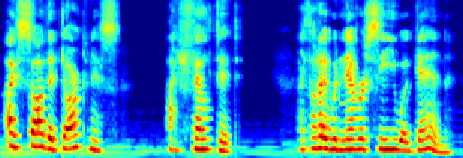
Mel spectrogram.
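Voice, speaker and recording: A man's voice: sits high, slow pace, echoey room, distant mic, faint music behind, pitched above the performer's own voice. A man voicing a frightened young robot girl in an audio story, whimpering and pleading with melodrama. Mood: breathless relief.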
